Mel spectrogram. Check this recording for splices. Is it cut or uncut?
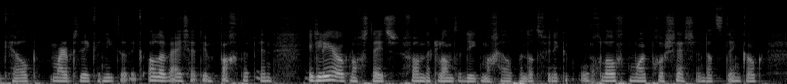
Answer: uncut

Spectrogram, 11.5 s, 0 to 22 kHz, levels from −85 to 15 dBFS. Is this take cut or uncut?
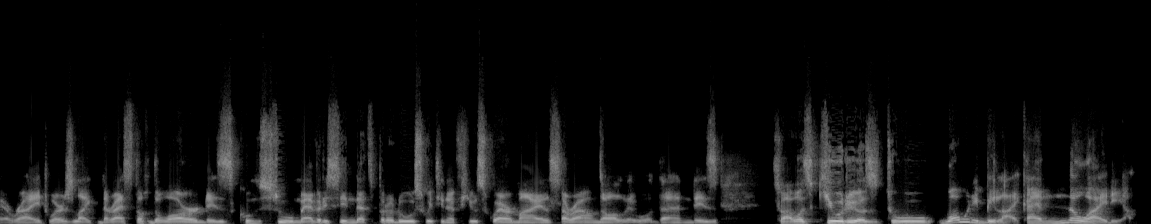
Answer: uncut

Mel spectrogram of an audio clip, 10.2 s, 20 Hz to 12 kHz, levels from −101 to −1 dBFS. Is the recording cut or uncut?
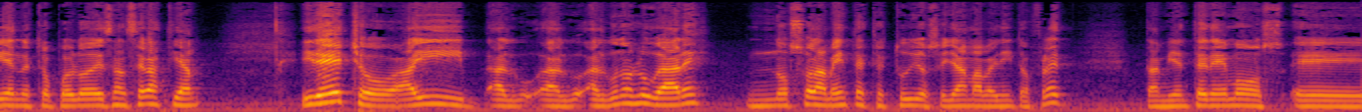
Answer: uncut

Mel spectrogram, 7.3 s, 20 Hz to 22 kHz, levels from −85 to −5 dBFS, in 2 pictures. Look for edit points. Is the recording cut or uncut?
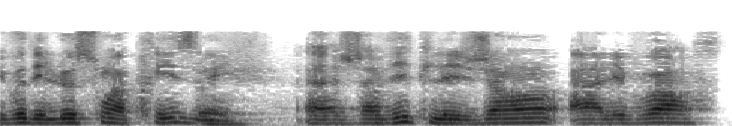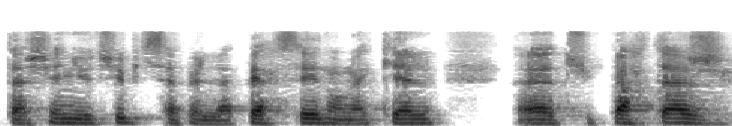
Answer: uncut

